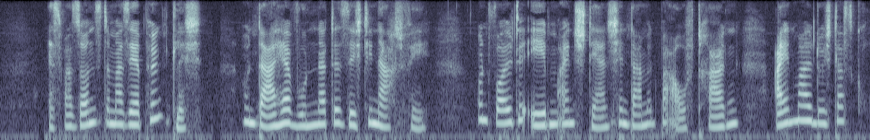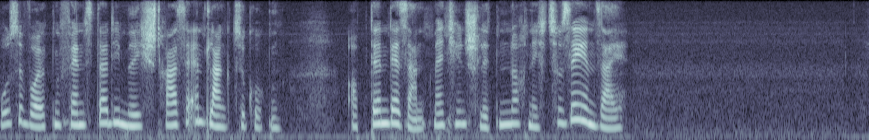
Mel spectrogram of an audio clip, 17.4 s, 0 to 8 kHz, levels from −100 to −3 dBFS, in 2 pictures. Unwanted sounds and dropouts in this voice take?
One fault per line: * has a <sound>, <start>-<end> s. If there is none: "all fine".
all fine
